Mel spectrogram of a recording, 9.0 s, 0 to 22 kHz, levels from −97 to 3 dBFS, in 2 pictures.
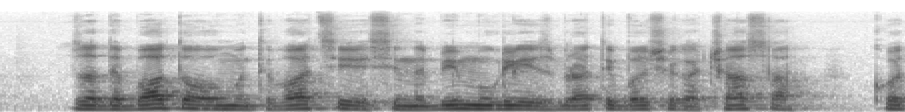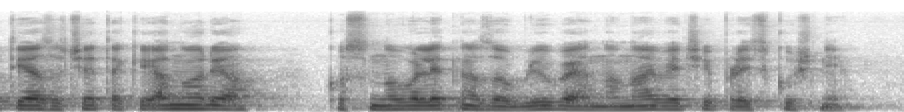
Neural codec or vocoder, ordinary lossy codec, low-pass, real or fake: none; none; 14.4 kHz; real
